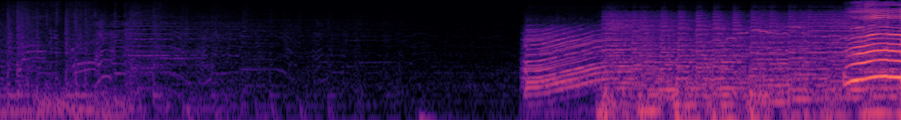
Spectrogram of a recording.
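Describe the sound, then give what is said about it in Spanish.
Baby crying sound effect: after a softer stretch that fades into silence, a loud, sustained infant wail bursts in with wavering, rising cries that continue to the end. “¡Sony! ¡Sony llora! ¿No? ¡Na-na-na-na-na-na! ¡Sony llora! ¡Sony llora! Pues Sony llora. ¿Cómo llora Sony?”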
